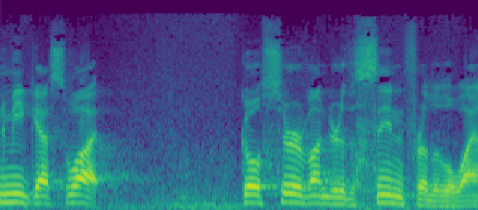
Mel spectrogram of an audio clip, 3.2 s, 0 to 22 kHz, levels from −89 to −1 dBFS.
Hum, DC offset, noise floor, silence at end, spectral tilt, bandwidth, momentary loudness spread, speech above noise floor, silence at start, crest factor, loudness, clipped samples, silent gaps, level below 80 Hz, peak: none; under 0.1%; -37 dBFS; 0 s; -5.5 dB/octave; 16 kHz; 17 LU; 21 dB; 0 s; 16 dB; -17 LUFS; under 0.1%; none; -42 dBFS; -2 dBFS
